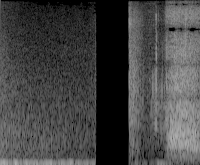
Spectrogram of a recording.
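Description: Low rumbling background noise from an animated film's soundtrack, fading over the first second, cut off by a brief dead-silent gap, then returning more faintly.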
